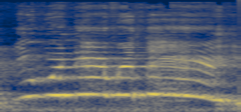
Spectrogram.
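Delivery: very high, loud mock-tearful whine; emotional bratty kid. Mocking the estranged son confronting his dad, high emotional whine. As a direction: imitate a little boy throwing an emotional fit. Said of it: "get all emotional".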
